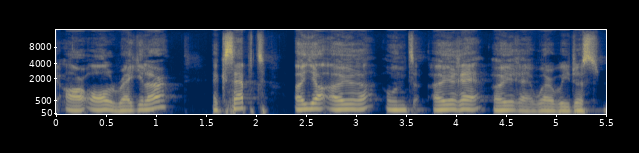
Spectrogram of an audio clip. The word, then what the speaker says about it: eure: For the feminine and plural, we don't say euere, but we say eure. We cross out one letter E there because euere is just too inconvenient to pronounce.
